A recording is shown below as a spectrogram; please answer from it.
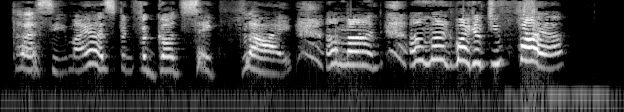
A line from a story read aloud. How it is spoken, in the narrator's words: moaning, bruised, not caring, but still half-sobbing, half-shrieking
